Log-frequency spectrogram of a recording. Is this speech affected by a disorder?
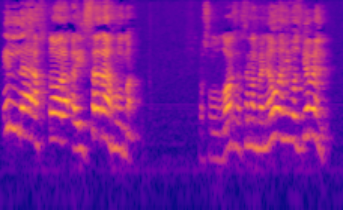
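No.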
